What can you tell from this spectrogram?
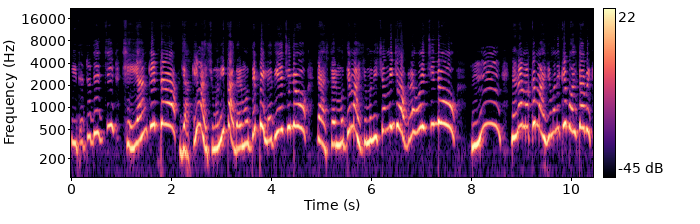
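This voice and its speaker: A woman voicing an excitable little girl. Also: very high-pitched, normal speed. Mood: tattling. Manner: calling out, tattling. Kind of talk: puppet cartoon voice acting.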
